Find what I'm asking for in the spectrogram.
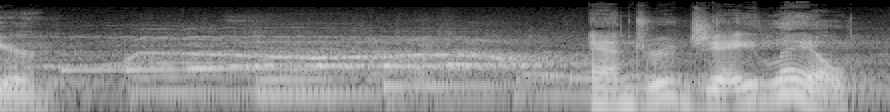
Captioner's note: audience cheers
